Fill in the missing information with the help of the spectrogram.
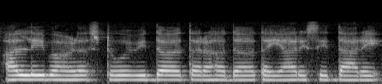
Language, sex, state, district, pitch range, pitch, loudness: Kannada, female, Karnataka, Bidar, 210-215 Hz, 210 Hz, -14 LUFS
